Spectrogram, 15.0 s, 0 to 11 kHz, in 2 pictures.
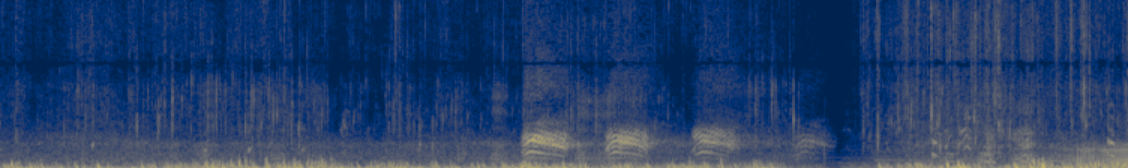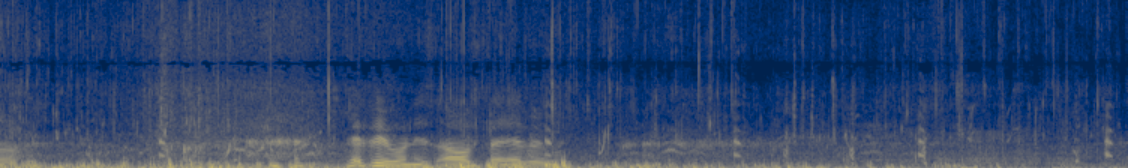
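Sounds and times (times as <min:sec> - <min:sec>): waterbirds calling: 0:00.0 - 0:15.0
wind buffeting microphone: 0:00.0 - 0:15.0
crows calling: 0:03.5 - 0:05.6.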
